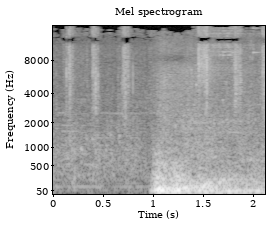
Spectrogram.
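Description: A deep magical whoosh booms and rumbles.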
